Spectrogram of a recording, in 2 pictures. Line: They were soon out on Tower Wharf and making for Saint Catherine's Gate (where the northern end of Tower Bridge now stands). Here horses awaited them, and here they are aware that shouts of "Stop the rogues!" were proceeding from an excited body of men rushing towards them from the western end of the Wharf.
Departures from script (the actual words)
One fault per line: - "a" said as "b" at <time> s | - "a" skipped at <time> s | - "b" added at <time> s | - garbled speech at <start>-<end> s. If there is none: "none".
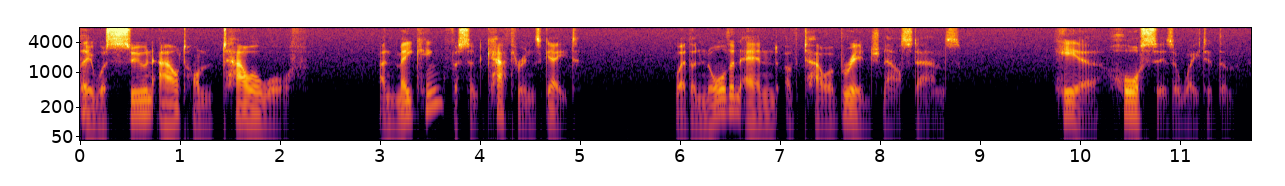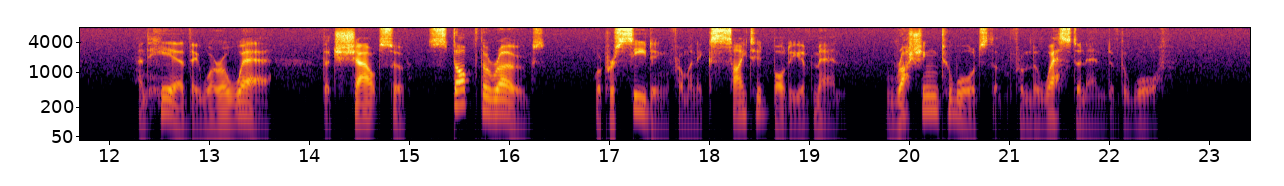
- "are" said as "were" at 12.9 s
